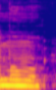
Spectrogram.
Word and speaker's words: Mumo: de, Mumo, lo dije bien, ¿verdad? – Sí, Mumo que tengo en la cabeza se llama Momo.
